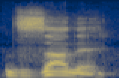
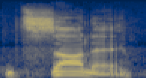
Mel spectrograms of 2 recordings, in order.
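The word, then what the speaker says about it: tsadi: The next letter is called zade. Zade. And you should recall that zade is one of those unique sounds because it's a ts that's blended together or a tz that's blended together.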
